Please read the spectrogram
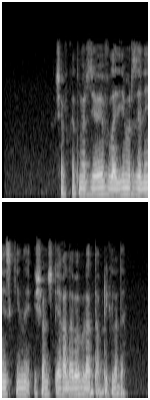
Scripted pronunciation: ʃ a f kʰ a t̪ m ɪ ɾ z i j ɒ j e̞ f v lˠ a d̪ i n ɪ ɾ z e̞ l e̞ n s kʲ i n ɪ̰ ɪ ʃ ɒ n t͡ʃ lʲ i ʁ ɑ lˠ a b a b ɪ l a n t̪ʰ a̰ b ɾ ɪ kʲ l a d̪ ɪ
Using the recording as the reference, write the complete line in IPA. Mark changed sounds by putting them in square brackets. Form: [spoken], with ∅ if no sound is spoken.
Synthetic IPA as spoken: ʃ a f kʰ a t̪ m ɪ ɾ z i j ɒ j e̞ f v lˠ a d̪ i [m] ɪ ɾ z e̞ l e̞ n s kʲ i n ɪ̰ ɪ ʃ ɒ n t͡ʃ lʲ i ʁ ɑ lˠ a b a b ɪ l a n t̪ʰ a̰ b ɾ ɪ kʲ l a d̪ ɪ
